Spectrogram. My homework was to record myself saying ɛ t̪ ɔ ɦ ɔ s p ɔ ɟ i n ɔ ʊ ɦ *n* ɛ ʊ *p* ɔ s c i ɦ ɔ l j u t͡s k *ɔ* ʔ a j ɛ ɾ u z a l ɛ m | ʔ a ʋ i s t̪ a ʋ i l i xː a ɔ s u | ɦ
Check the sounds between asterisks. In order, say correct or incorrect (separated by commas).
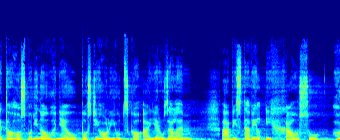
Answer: incorrect, correct, correct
